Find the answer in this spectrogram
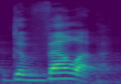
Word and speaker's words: develop: And develop, second syllable stress.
